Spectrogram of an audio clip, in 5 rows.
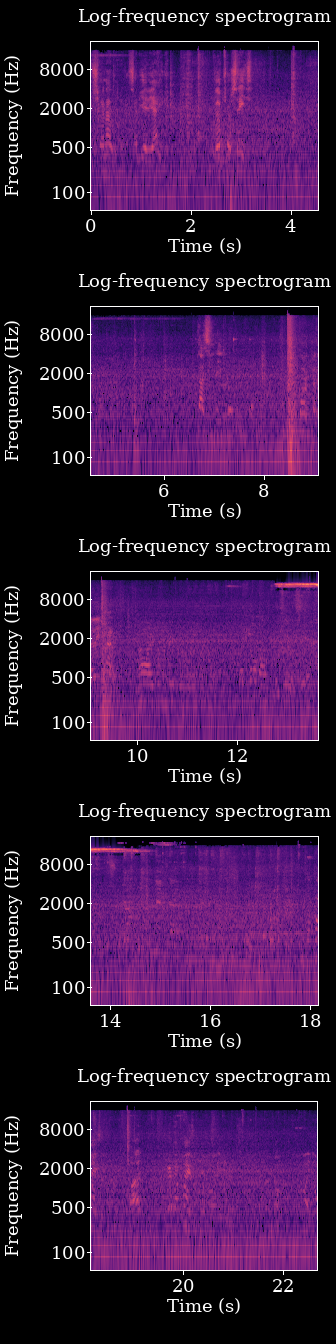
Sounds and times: traffic 0:00.0 - 0:22.6
workers unloading materials from a van 0:01.3 - 0:02.8
workers unloading materials from a van 0:07.5 - 0:10.0

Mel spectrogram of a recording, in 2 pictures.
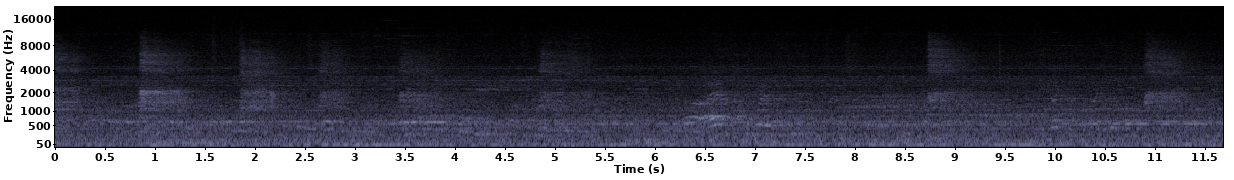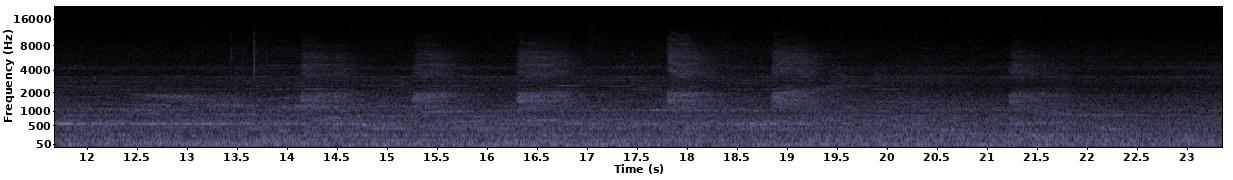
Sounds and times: crows 0:00.0 - 0:03.8
crows 0:08.7 - 0:09.2
crows 0:10.9 - 0:11.3
crows 0:14.1 - 0:15.7
crows 0:16.3 - 0:16.9
crows 0:17.8 - 0:19.4
crows 0:21.2 - 0:21.7

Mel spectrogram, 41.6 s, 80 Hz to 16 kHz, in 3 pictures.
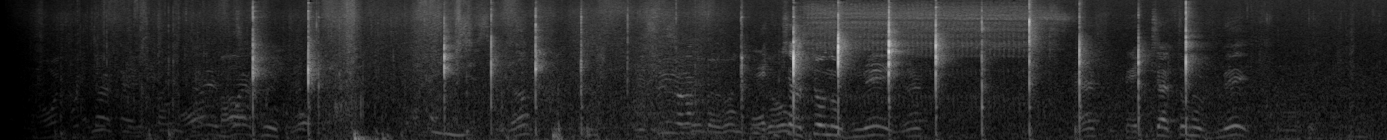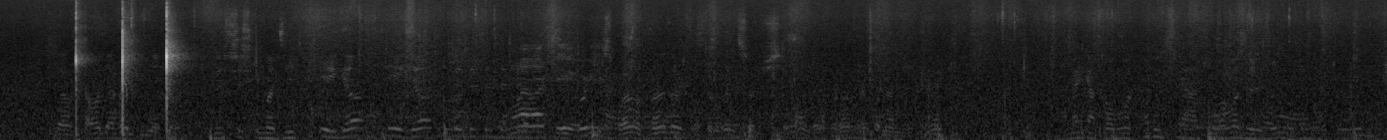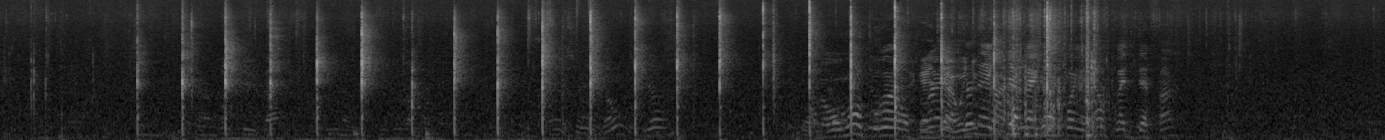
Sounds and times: working with granite they hammer 0:02.5 - 0:12.1
working with granite they hammer 0:14.6 - 0:15.8
working with granite they hammer 0:29.0 - 0:38.8

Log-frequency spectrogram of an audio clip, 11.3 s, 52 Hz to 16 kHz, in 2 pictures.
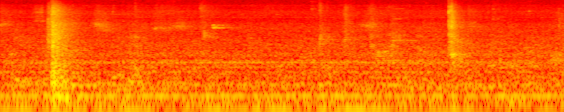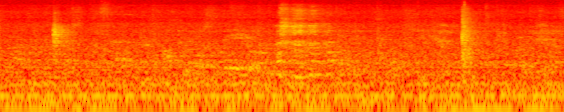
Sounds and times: people talking 0:03.3 - 0:11.2

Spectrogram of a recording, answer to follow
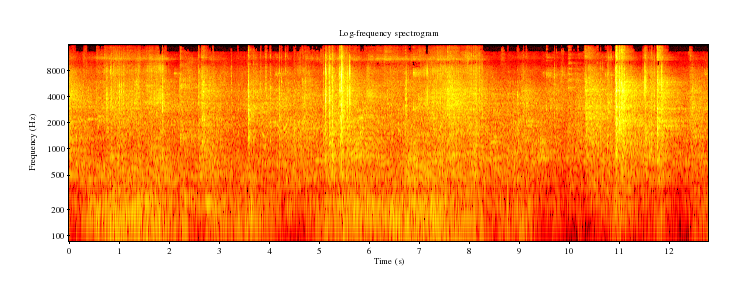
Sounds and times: men moving chairs and tables 0:04.8 - 0:09.1

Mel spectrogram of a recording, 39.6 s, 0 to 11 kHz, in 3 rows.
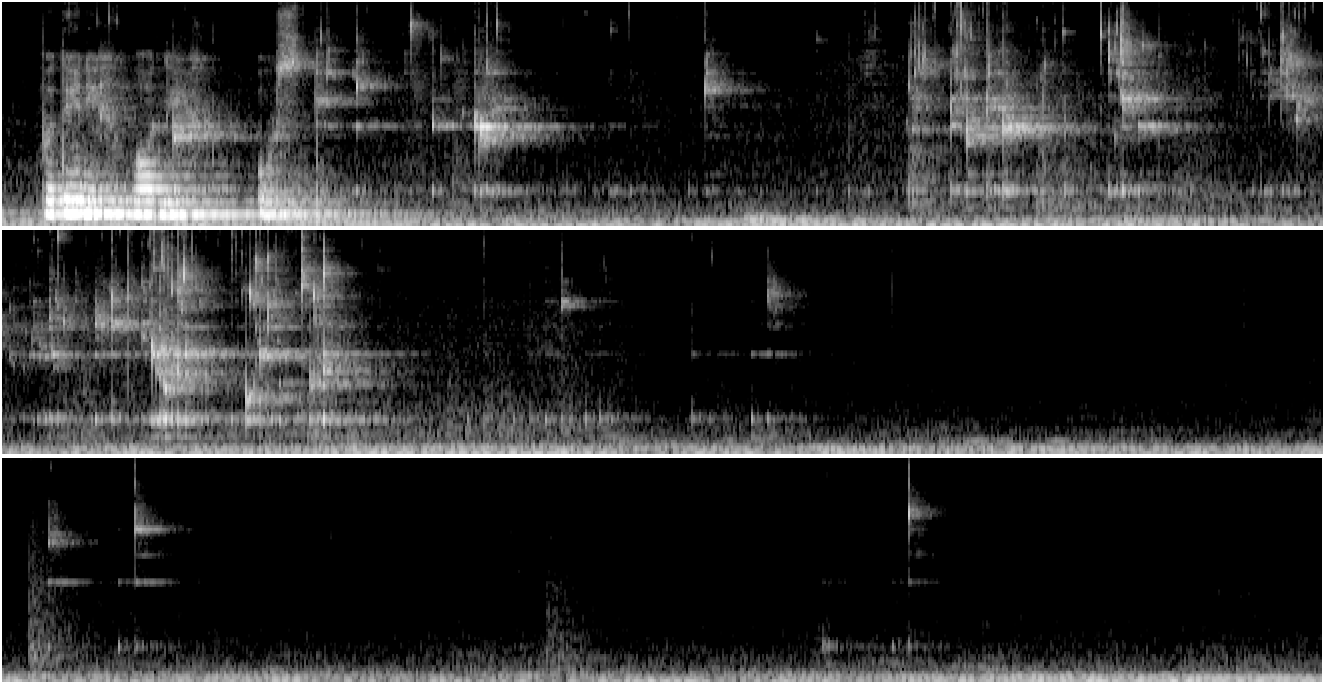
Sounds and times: porcelain bowl 0:00.0 - 0:21.8
water 0:00.0 - 0:39.6
reading poem 0:00.3 - 0:03.2

